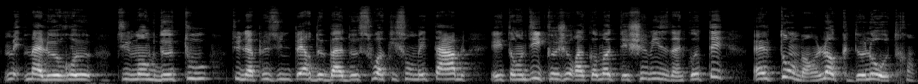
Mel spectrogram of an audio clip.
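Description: Une lectrice qui fait parler une femme âgée, pratique et grondeuse, qui sermonne son frère. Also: female voice, fairly high pitch, steady tone, moderate pace, hardly any pauses, pitched above the performer's own voice, close to an everyday voice. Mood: reproachful. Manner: fussing, reproachful. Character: scolding, practical older sister, a woman.

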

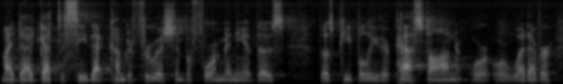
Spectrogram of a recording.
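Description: A man's voice: on the low side, completely flat delivery, fairly quick, darkish tone. A man in his fifties preaching a sermon, emphatic, repeating his words and putting questions to the congregation. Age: 50s. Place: church.

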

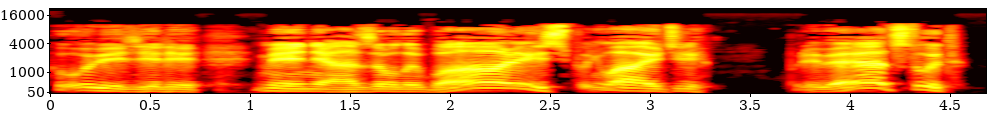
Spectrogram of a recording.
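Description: A man voicing an eccentric, excitable middle-aged official who exclaims and mocks theatrically in an audiobook. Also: medium pitch, measured pace, creaky, no room sound, exaggerated voice. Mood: mocking. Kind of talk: audiobook character voice.

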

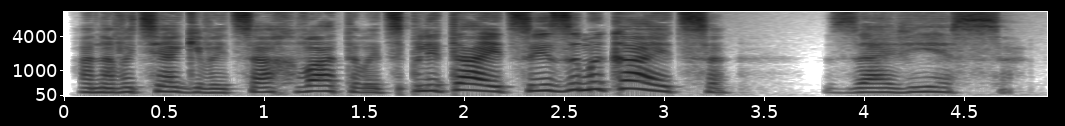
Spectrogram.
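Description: A woman voicing a calm male dragon inquisitor who speaks softly and soothingly. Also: on the low side, moderate pace, dry recording, clean studio sound. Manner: soft, soothing, hushed.

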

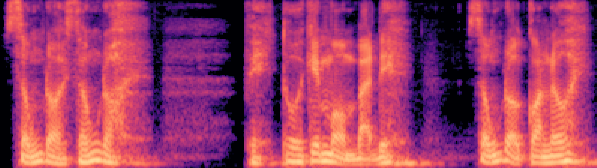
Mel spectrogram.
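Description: A man voicing an elderly village woman, loud and lamenting, in a ghost story. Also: low voice, fast talker, husky. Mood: overjoyed.

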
